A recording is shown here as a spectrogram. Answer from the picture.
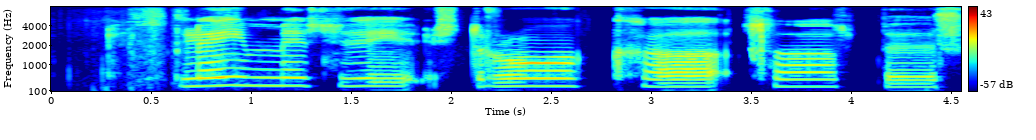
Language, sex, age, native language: Icelandic, male, 8, Icelandic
